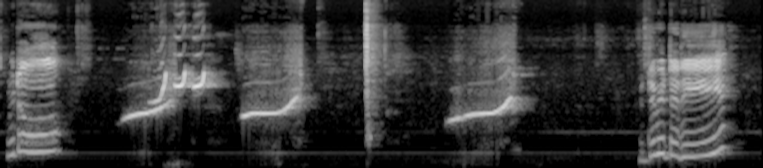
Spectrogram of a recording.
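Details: Talking pet ringneck parrot: a nasal, harmonic call, then several rising whistles, some ending in quick trills, a sharp click, and a final drawn-out speech-like call, with a faint steady hum underneath.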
